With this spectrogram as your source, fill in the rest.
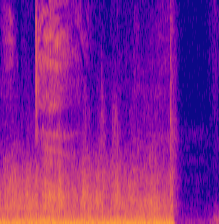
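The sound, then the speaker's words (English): A loud bomb-explosion sound effect: a dense, rumbling roar that holds steady for under two seconds, then cuts off abruptly into near silence. “Bombs! Bombs! Real easy. Bombs!”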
